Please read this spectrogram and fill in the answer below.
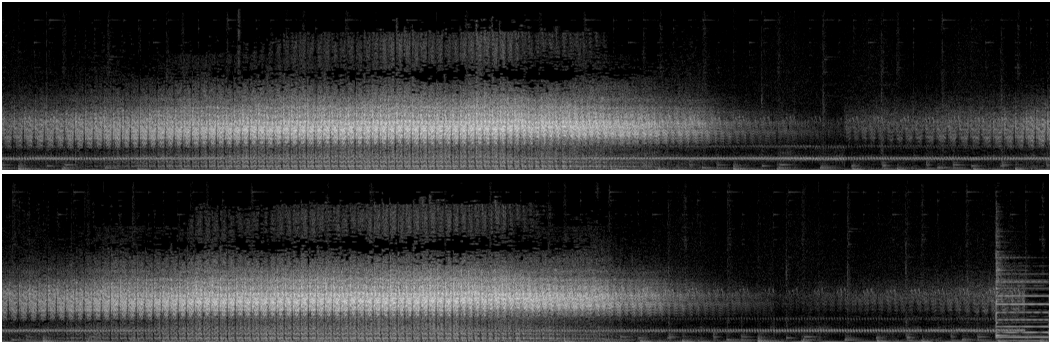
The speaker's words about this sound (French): La bonne réponse est cigale.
